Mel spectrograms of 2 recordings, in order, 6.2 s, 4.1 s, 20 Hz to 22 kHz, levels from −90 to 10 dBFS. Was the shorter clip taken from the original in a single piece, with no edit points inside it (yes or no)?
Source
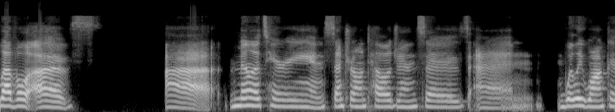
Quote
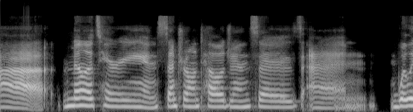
yes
